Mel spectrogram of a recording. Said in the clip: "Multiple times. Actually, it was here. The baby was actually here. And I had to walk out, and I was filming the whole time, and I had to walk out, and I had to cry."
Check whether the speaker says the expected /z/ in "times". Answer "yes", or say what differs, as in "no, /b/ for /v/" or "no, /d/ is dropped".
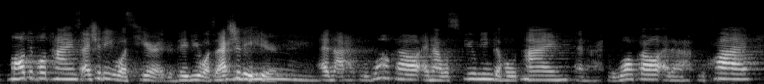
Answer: no, /s/ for /z/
